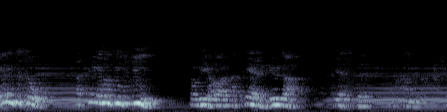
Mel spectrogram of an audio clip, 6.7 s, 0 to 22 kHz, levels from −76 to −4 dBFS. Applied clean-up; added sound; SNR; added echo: none; Bowed string instrument; 14 dB; reverberation time 0.6 s.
